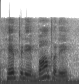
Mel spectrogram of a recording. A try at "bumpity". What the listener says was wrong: Bumpity. No, you skipped the M this time.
